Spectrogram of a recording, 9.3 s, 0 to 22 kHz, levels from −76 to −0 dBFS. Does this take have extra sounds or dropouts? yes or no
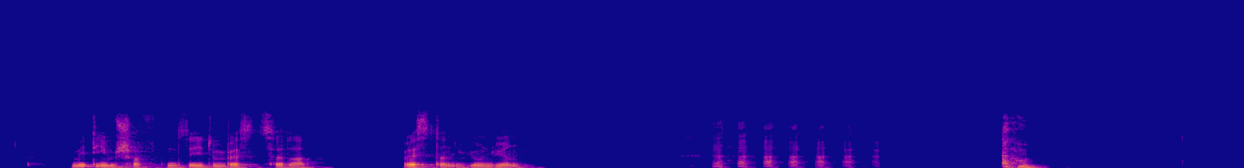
yes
